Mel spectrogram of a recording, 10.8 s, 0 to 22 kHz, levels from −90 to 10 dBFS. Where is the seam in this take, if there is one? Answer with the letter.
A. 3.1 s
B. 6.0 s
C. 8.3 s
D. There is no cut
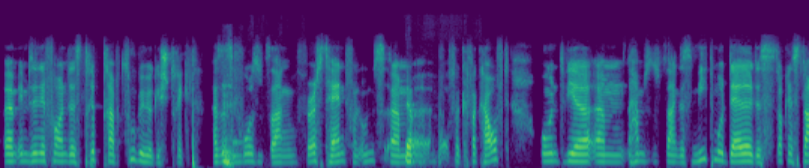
A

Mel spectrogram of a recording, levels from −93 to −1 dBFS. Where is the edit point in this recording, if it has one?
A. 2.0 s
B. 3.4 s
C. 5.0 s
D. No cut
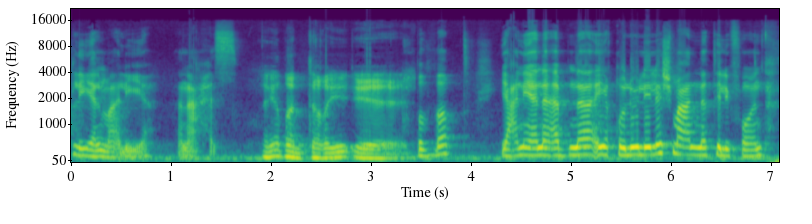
B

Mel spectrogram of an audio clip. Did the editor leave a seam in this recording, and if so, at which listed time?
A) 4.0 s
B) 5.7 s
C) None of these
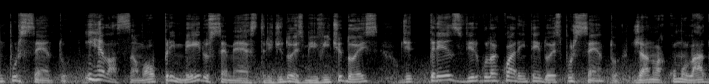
A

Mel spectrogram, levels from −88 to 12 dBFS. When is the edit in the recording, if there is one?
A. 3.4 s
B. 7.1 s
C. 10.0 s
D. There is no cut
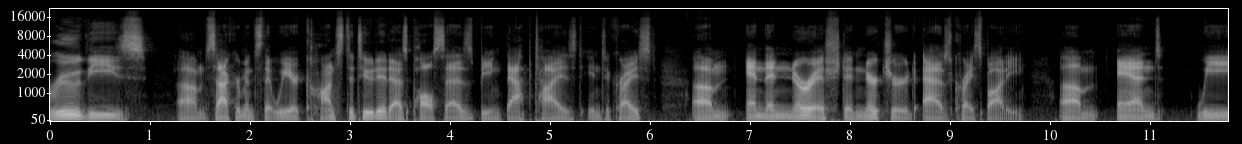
C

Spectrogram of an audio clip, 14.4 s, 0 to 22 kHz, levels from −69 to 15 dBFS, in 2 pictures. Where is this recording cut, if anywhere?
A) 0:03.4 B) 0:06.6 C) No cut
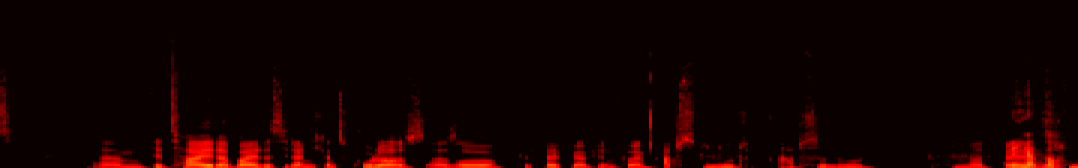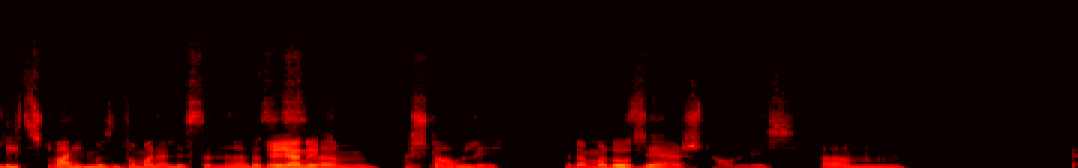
A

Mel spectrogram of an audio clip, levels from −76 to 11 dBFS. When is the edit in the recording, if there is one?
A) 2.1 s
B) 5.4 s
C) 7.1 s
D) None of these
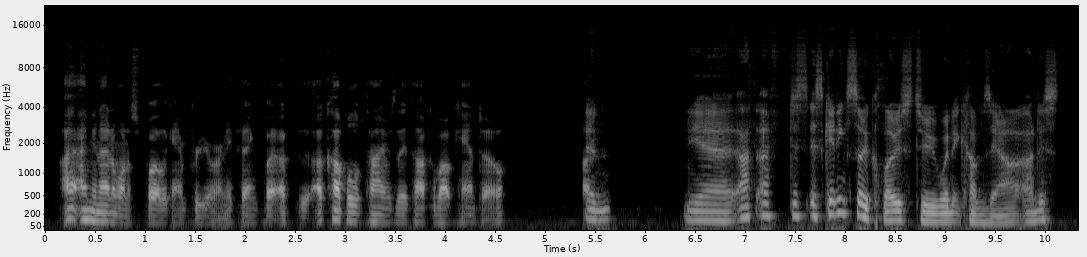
B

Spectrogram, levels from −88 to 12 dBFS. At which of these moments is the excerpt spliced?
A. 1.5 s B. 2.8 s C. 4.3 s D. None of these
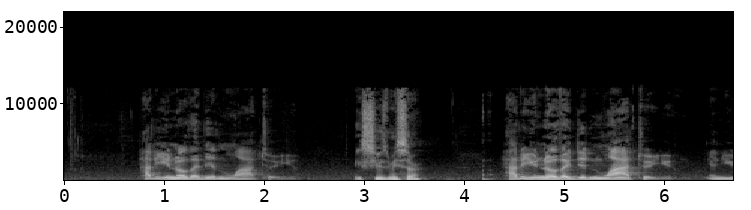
D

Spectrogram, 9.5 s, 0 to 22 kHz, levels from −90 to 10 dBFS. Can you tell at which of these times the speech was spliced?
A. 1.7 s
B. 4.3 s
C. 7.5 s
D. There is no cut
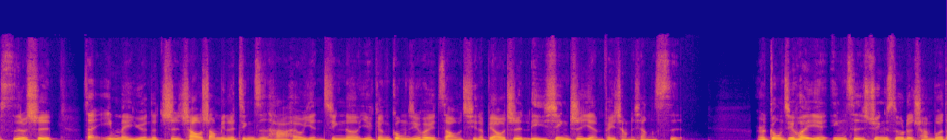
C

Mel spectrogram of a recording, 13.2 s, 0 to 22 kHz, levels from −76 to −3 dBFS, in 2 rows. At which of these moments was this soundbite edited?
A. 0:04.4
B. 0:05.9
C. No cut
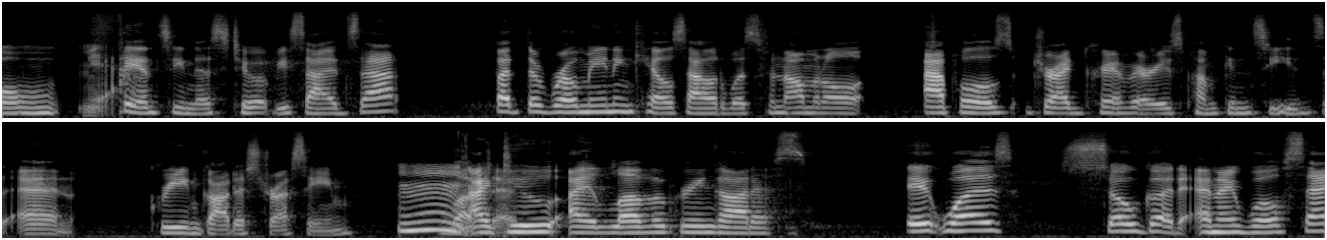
C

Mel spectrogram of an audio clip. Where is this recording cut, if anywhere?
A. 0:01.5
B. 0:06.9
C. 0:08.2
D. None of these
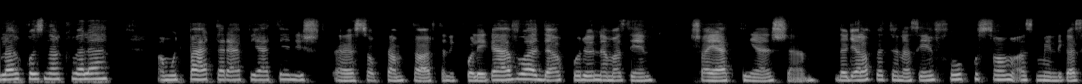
C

